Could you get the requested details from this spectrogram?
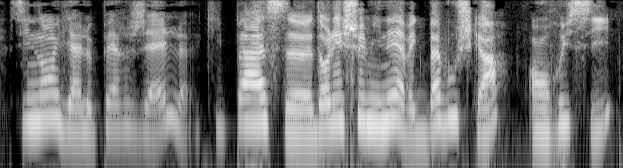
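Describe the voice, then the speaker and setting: A woman with a slightly raised voice talks in a relaxed, unscripted way, pausing on fillers and laughing at her own mistakes. The sound is dry and close, with no room around it. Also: fairly high pitch, no room sound. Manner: hesitant, many fillers, laughs at own slips.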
